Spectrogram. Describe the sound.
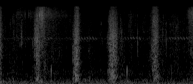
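Footsteps of someone running, five soft, evenly spaced thuds in a steady quick rhythm, with nothing else heard.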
